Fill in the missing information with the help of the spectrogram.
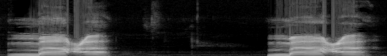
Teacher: মিম জবর মা, আইন জবর আ, মা আ। আইন হরফকে হলকের মধ্যখান থেকে চাপ দিয়ে উচ্চারণ করে পড়ব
